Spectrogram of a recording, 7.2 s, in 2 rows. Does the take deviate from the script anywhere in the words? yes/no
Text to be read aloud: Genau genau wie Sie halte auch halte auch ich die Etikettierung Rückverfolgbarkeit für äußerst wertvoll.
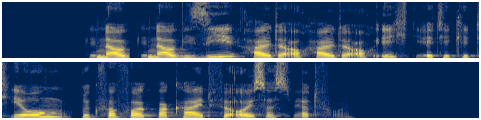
no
